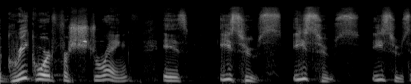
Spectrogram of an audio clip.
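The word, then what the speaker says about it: ἰσχύς: word for strength is isus isus isus and it doesn't look like that if you were to spell it out but that is how you would pronounce it isus and it literally means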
